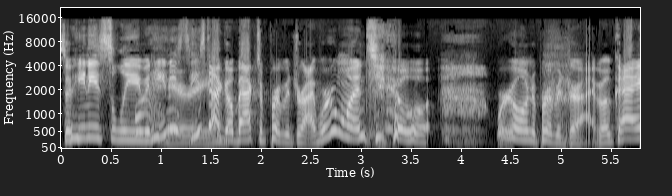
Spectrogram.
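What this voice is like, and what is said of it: Usual voice. Nothing is said of it.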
